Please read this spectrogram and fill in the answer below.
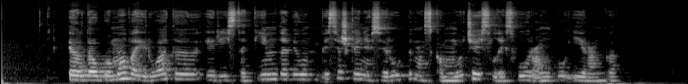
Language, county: Lithuanian, Marijampolė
